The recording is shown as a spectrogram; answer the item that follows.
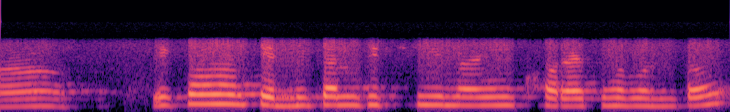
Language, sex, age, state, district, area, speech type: Odia, female, 30-45, Odisha, Khordha, rural, conversation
